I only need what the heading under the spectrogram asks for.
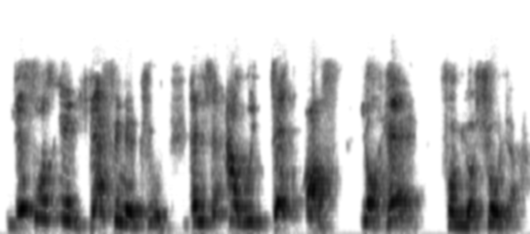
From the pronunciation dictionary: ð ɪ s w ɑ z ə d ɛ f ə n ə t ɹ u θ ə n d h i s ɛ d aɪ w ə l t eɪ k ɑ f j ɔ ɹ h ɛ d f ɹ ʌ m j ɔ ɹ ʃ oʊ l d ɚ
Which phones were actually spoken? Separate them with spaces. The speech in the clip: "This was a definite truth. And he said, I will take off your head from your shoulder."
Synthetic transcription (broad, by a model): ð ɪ s w ɑ z ə d ɛ f ə n ə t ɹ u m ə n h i s ɛ d aɪ w ə l t eɪ k ɑ f j ɔ h ɛ d f ɹ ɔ m j ɔ ʃ oʊ l d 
